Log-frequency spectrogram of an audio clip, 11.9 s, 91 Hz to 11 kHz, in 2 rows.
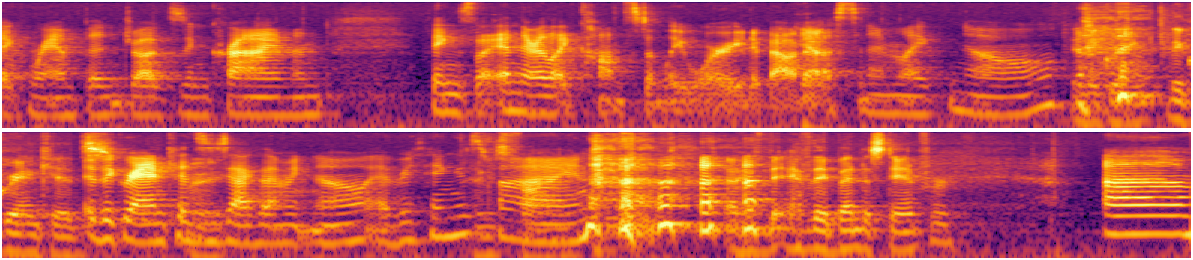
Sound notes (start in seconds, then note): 5.4 chuckles; 8.3 laughs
